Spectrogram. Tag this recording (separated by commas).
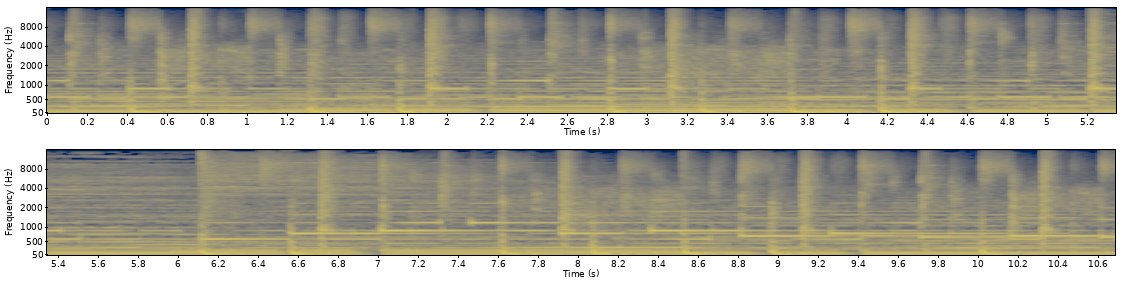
Music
